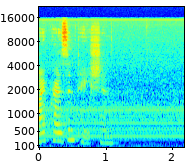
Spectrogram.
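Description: A woman speaks briefly and calmly, close to a microphone.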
